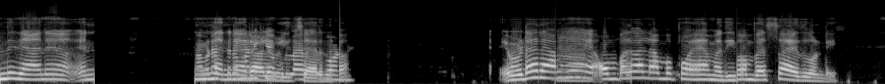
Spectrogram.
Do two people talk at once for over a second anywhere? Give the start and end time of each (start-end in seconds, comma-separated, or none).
2.0-3.5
